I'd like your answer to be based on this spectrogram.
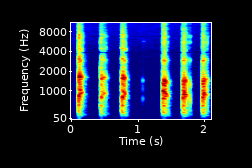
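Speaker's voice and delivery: "tak" and "pak" short with a throat jerk; tense consonants. Shown as a demonstration. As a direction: cut each "tak" and "pak" off sharply. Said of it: "sentakan pada tenggorokan". ("tak, pak" tegang dan pendek)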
